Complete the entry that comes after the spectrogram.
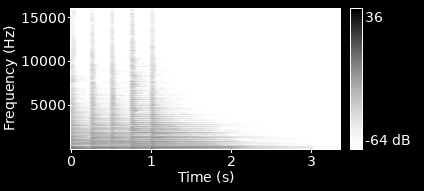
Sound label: G sharp Suspended 2nd Flat 5th G sharp down Guitar, chord; G#sus2b5; arpeggiated; JGuitar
